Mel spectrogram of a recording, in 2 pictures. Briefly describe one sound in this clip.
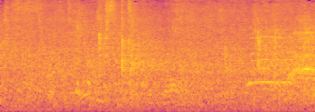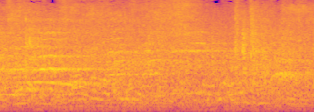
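Hockey sticks click against a puck now and then.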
